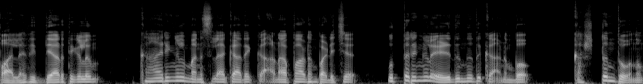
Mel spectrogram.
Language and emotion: Malayalam, sad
